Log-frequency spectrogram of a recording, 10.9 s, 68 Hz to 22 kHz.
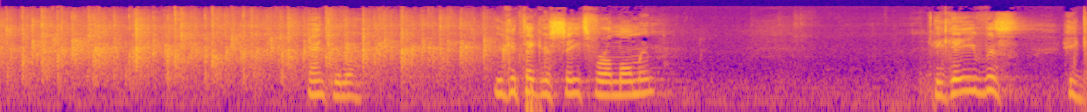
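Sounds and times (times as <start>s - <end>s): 
audience clapping: 0.0s - 5.9s
speech: 3.1s - 3.7s, 5.0s - 6.7s, 9.4s - 10.8s.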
